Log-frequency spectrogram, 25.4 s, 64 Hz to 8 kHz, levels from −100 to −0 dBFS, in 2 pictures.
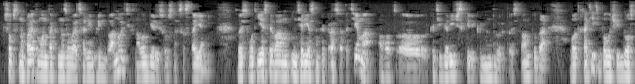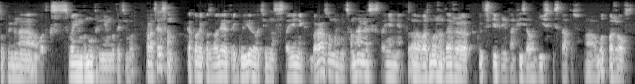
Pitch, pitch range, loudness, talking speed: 100 Hz, 95-110 Hz, -18 LUFS, 145 wpm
